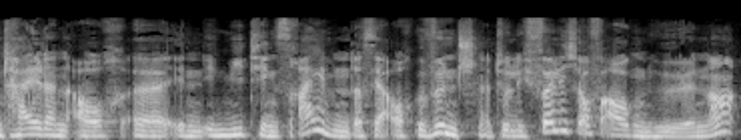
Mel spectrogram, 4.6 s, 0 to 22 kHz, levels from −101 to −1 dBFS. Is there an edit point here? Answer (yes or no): yes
